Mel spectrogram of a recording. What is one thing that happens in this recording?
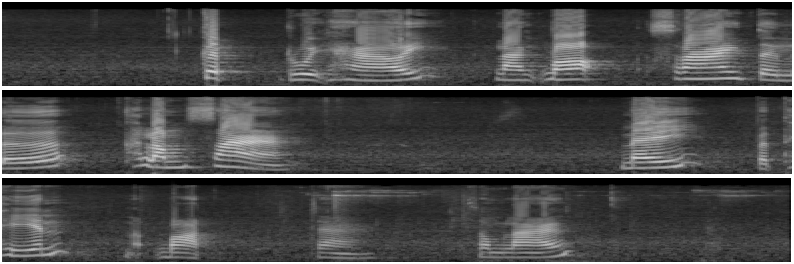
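A middle-aged woman speaks clearly and calmly into a microphone.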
